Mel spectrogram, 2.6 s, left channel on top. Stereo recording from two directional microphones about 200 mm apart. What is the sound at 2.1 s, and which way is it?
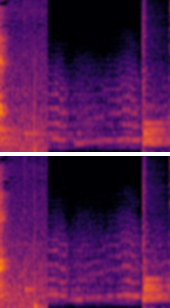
Music, centre (ahead or behind).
